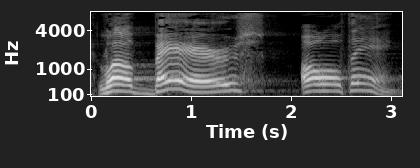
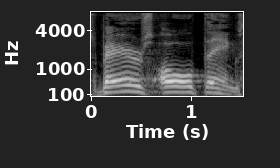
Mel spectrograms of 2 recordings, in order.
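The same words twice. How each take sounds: First: Love drawn out slow, loud on "Love"; stressed recital. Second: "all" slow and weighted in "bears all things"; stress on all. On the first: Preacher reciting the verse, stressing "Love" slowly. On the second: Preacher repeating the verse with weight on "all". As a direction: press on "all". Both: Shown as a demonstration.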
